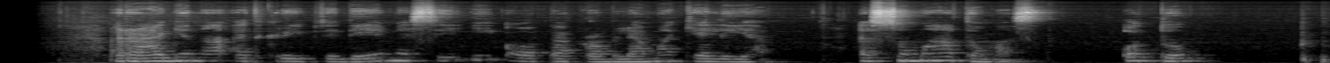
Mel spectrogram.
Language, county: Lithuanian, Kaunas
